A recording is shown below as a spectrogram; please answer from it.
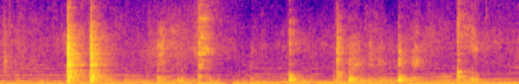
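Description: Chopped onions dropped into hot oil with fennel seeds for egg bhurji, a soft steady sizzle broken by several sharp clinks and scrapes of a spoon stirring against the pan.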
